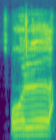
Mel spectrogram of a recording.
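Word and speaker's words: قُلْ: Qul a'udzu birabbin nas. Qul a'udzu birabbin nas. Ingat, qulnya ko ya. Ko, ingat ko itu tempat ko, makhraj huruf qaf itu ko. Jadi ku. Qul a'udzu birabbin nas.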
